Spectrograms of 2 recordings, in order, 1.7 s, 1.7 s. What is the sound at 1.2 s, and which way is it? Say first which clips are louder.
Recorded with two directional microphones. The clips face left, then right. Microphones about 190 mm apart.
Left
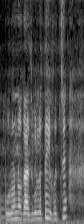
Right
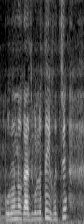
Speech: right 3 dB; 25° right (ahead or behind).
